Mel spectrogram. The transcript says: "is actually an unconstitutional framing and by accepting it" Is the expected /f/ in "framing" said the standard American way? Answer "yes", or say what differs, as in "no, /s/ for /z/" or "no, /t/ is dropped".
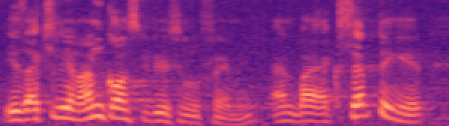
yes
